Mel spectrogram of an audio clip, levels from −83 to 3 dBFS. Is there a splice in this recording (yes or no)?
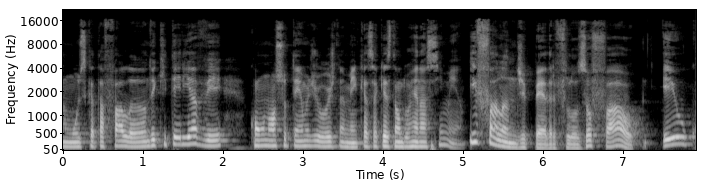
no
